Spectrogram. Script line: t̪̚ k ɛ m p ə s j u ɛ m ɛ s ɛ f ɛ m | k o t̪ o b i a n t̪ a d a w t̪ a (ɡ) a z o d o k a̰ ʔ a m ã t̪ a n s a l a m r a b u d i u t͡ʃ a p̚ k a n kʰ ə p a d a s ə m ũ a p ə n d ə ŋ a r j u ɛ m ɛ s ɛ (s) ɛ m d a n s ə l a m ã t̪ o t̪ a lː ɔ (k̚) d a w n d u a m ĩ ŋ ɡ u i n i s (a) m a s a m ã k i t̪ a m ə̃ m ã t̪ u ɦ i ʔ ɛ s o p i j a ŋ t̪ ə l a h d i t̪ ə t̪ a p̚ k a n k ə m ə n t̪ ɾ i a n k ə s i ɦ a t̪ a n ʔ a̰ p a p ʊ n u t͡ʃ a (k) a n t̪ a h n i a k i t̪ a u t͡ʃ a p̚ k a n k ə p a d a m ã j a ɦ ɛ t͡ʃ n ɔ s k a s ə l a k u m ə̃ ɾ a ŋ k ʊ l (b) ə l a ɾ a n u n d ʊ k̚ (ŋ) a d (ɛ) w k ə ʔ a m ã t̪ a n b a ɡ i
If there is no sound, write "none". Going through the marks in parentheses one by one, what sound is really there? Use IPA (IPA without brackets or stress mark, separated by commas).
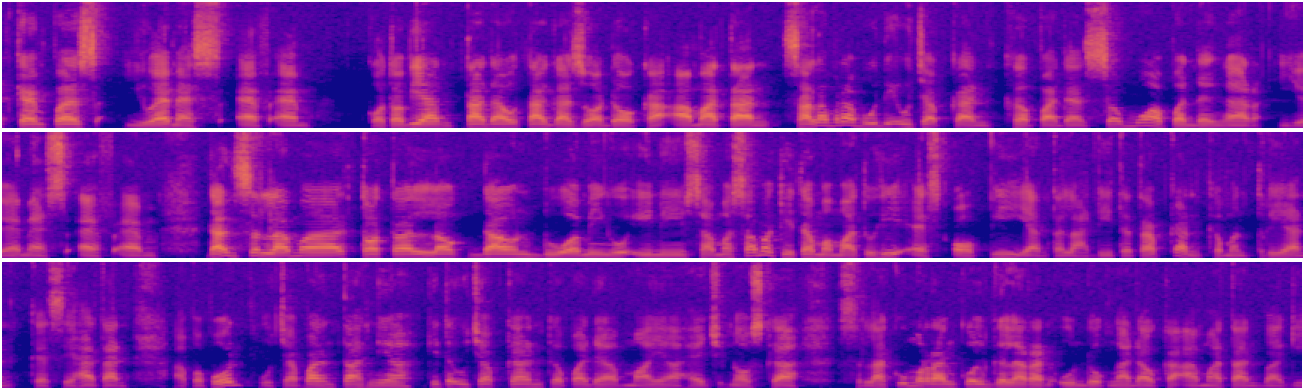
ɡ, f, k̚, a, p, ɡ, ŋ, a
